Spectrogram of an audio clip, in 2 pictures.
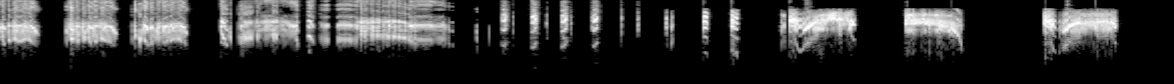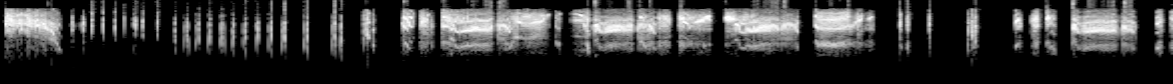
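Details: A swiftlet calling and roosting lure sound for swiftlet houses: dense, buzzy, high twittering chirps in rapid bursts broken by abrupt silent gaps, as if spliced together. No other sounds stand out.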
